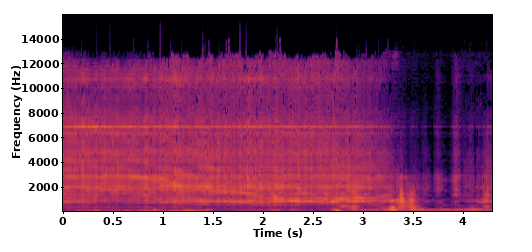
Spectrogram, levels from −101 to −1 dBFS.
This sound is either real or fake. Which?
fake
